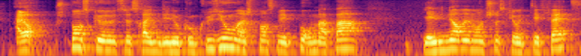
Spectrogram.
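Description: This man talks at a very fast pace, his pitch fairly high. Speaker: podcast host. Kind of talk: casual chat. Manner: halting, many filler words.

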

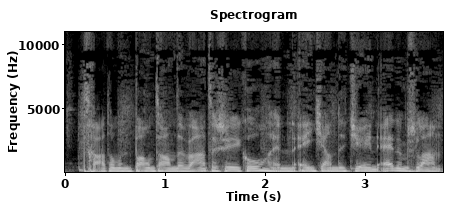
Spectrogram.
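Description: At a moderate pace, a man talks against noticeable background noise. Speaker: local news reader. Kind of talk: news reading. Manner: formal, steady.

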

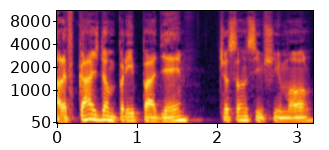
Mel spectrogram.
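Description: Here a man talks at a fairly slow pace. His pitch varies in an ordinary way. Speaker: psychologist and radio host. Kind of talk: radio advice call-in show. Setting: radio studio. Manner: loud, not soft.

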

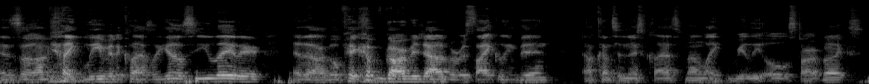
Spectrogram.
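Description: A man delivers his words at a fairly quick pace while noticeable background noise carries on. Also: medium pitch for a man, ordinary pitch variation. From Atlanta, Georgia. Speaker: rapper. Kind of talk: casual chat.

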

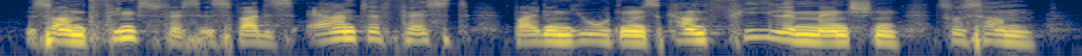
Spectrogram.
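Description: An ordinary speaking voice from a man, fairly high in pitch with ordinary pitch variation, delivered at a moderate pace in a dry, close sound with no echo. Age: 40s. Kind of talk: sermon.

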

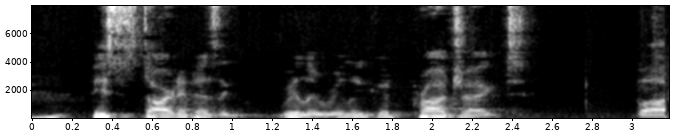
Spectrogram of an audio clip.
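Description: This man's voice sits fairly high and is somewhat breathy. His pitch varies in an ordinary way. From Venezuela, Caracas. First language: Spanish (speaking Slovak). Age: 20s. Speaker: interviewee on life in Venezuela. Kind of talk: interview with interpreter.

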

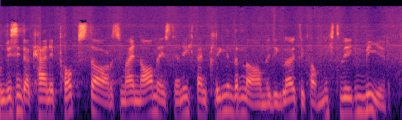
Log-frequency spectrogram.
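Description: Noticeable background noise accompanies a man with medium pitch and ordinary pitch variation. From Central Switzerland, Lucerne. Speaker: school principal and teacher. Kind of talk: interview conversation.

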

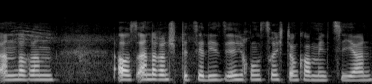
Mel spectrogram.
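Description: A woman with a normal speaking voice talks at a moderate pace at a fairly high pitch, and the sound is dry and close with no echo. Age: 20s. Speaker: game design student. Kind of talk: interview.

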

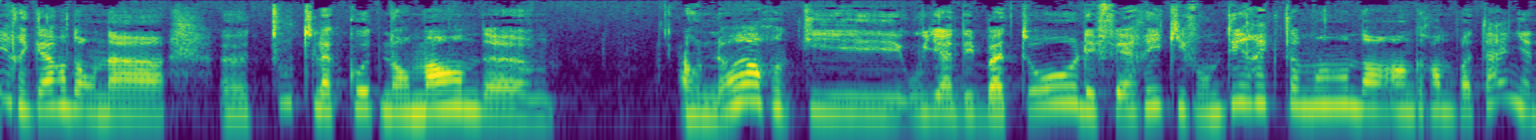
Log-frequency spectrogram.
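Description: A woman speaks at a fairly slow pace with a fairly high pitch and lively intonation. Her tone is dark and mellow and somewhat breathy. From Netherlands. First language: Dutch (speaking French). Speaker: English teacher. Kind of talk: interview.

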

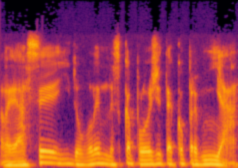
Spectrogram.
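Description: Over a quiet background, a man with an unremarkable speaking voice talks at a fairly slow pace with lively intonation. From Czech Republic. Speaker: web portal founder and commentator. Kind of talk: casual discussion.

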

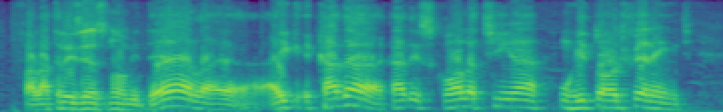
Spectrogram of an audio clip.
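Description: Fairly high in pitch, a man speaks in an unremarkable speaking voice at a moderate pace with very even loudness. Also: ordinary pitch variation. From Brazil, São Paulo state. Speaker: podcast co-host. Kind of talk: casual chat.

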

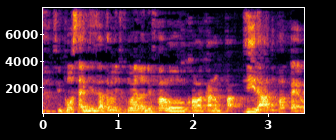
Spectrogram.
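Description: With music in the background and audible room echo, a man speaks at a fairly high pitch and a fairly quick pace. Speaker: podcast host. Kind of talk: casual chat. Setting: studio.

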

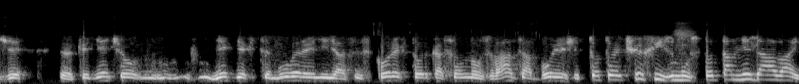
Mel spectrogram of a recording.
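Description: Lively intonation comes through at a fairly slow pace, with very even loudness. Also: man. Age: 70s. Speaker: handball coach. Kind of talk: casual chat. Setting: phone call.

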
